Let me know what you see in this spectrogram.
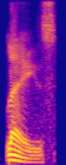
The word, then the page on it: laze: British English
